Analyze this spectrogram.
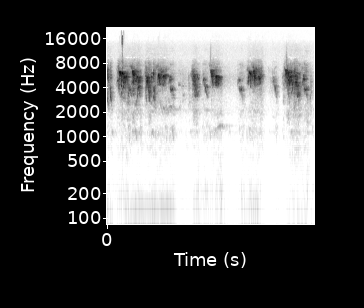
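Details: Short, sharp house sparrow chirps delivered in separate bursts with gaps of under a second between them. A faint low hum sits underneath at the start.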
